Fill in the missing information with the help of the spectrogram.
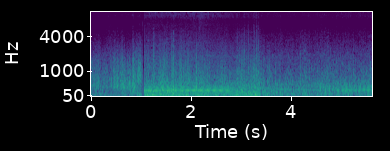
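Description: Motorcycle engine running while riding, with wind buffeting the microphone. About a second in the sound cuts to a louder, steady engine hum.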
